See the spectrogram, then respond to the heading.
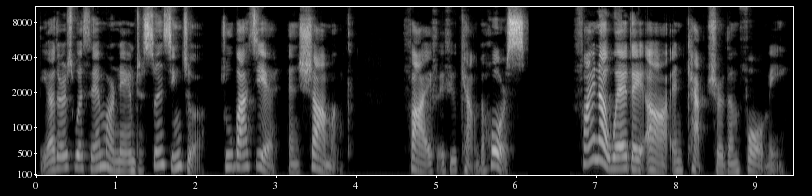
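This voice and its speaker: A commanding monster king, acted by a woman in an audio storybook. He lays things out with an elder brother's authority, his pitch rising and falling vividly. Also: very animated, measured pace, fairly bright tone. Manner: authoritative, explanatory.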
